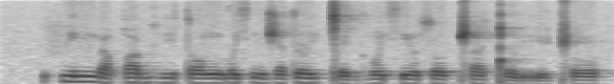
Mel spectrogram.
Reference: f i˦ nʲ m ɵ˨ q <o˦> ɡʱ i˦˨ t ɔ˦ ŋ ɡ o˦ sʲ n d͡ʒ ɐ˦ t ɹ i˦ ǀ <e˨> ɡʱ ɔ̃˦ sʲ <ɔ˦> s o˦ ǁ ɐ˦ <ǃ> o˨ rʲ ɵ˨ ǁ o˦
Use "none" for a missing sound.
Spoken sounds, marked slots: o˦, e˨, ɔ̃˦, ǃ

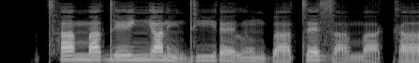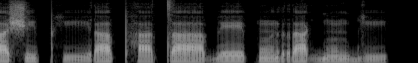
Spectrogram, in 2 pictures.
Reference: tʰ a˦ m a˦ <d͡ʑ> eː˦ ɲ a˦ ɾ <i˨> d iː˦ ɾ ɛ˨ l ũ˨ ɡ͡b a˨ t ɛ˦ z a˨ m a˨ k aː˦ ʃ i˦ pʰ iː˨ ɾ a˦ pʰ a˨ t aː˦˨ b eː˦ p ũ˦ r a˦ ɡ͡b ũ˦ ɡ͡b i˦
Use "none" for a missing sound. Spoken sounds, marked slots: d, ĩ˨

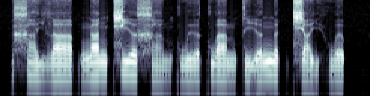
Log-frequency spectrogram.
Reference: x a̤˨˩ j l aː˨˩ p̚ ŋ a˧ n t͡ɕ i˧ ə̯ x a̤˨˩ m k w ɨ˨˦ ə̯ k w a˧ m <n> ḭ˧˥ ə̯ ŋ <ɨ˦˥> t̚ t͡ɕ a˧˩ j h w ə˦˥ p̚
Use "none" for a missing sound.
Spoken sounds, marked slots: t̪, ə˦˥

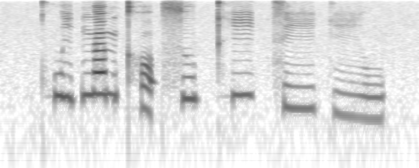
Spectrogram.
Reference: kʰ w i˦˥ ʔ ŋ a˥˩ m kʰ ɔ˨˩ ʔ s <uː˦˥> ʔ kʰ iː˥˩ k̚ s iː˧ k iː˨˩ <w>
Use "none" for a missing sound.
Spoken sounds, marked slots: u˦˥, w

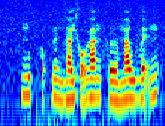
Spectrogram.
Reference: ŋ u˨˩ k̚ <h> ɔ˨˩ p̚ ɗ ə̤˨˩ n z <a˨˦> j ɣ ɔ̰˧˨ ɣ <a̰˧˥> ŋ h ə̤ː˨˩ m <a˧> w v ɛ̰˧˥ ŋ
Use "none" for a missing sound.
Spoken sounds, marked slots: h, a˨˦, a˧, a˧

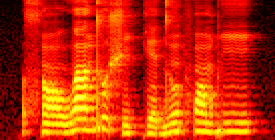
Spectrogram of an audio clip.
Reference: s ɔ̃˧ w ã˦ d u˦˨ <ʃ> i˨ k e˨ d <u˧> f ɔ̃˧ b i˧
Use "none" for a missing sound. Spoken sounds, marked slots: ʃ, ũ˧

